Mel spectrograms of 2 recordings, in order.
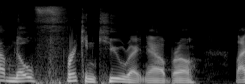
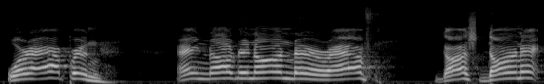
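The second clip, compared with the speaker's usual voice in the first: high, frantic put-on voice for a panicking fan; hammed-up panic, much higher; mock panicked viewer; 11 semitones higher, slower than usual. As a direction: squeak it out like someone losing their mind. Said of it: "Everyone starts to panic".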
